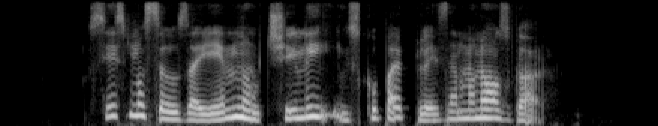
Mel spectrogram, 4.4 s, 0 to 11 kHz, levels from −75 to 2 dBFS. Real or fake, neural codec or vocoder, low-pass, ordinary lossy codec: fake; codec, 24 kHz, 1.5 kbps, HILCodec; 9.9 kHz; none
